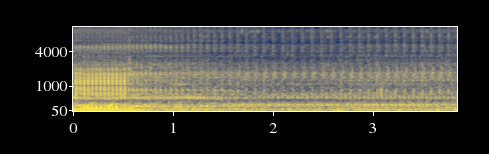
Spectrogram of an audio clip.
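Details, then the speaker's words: Suzuki 2.5 HP outboard after a choke-out start, with the choke then pushed in. After a brief louder burst it settles to a steady, even putter, and a small throttle turn raises rpm; normal idle. "idling very nicely we can give a small turn of the throttle hear the increase in rpms idling nicely sounds great"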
